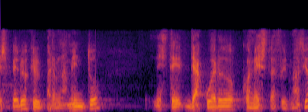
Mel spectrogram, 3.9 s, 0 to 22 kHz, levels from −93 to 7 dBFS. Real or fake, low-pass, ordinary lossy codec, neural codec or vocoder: real; 7.2 kHz; none; none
